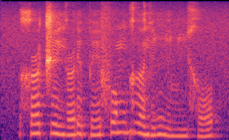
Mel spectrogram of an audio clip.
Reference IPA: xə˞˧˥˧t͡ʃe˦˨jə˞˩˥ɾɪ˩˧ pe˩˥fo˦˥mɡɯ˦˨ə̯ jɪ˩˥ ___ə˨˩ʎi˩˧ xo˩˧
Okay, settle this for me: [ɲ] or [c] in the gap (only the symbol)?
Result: ɲ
